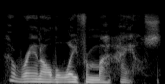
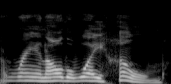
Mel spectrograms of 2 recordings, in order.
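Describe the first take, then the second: First: Said in the usual way. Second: High, louder, slow wavering crooner falsetto; hammed-up falsetto mockery. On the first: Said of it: "Let me get my breath". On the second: A narrator's reading. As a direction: warble it like a mocking doo-wop singer. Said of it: "dreadful little Anthony falsetto".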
